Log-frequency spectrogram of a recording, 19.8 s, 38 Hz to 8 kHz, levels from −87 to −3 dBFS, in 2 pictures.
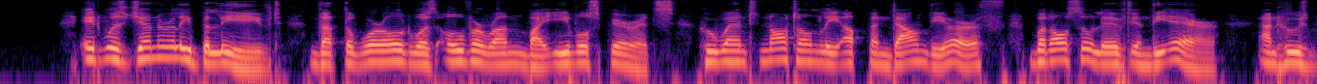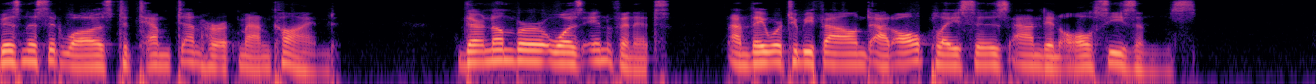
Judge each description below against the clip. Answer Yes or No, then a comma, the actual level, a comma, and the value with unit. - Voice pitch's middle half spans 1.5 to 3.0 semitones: No, average, 4.2 semitones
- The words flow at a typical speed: Yes, average, 165 wpm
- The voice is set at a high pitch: No, medium, 140 Hz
